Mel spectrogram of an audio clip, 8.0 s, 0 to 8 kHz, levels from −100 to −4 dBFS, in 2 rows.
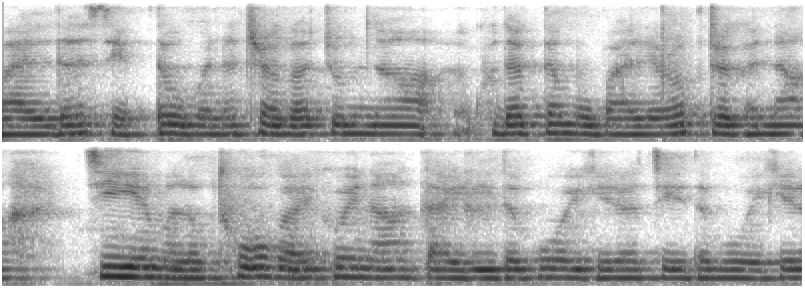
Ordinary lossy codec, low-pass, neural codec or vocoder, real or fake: Opus, 32 kbps; 7.2 kHz; none; real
